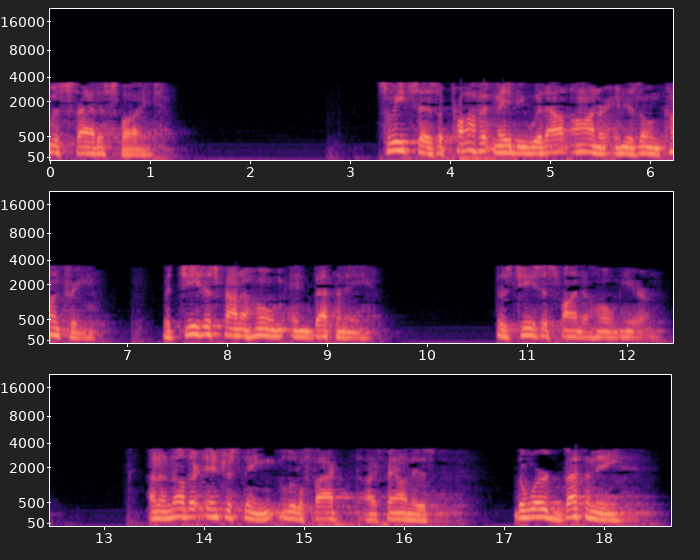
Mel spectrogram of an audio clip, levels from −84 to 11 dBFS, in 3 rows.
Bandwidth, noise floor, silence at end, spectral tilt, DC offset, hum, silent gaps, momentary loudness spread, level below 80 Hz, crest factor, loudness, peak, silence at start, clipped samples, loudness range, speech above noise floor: 3.6 kHz; -63 dBFS; 0.15 s; -11.5 dB/octave; under 0.1%; 60 Hz at -40 dBFS; none; 11 LU; -38 dBFS; 16 dB; -14 LUFS; 0 dBFS; 0 s; under 0.1%; 6 LU; 50 dB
